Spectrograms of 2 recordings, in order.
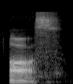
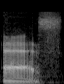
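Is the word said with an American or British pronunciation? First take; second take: British; American. First: It is said with a British pronunciation. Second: It is said with an American pronunciation. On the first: The speaker calls it right. "the way we pronounce it in England" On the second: The speaker calls it wrong. "it sounds unnatural"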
